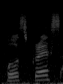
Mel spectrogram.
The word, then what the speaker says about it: Postgres: I know people literally pronounce it Postgres, and I want us to say Postgre because it's like PostgreSQL.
